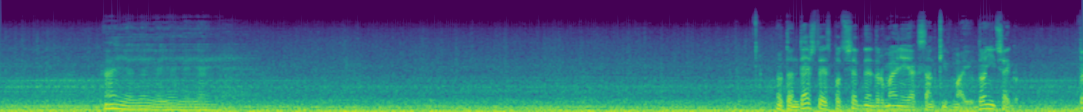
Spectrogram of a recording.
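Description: Tyres roll steadily on the road.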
